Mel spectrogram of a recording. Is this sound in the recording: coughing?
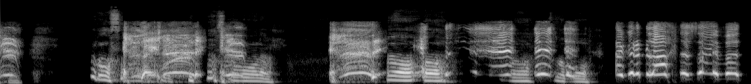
yes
